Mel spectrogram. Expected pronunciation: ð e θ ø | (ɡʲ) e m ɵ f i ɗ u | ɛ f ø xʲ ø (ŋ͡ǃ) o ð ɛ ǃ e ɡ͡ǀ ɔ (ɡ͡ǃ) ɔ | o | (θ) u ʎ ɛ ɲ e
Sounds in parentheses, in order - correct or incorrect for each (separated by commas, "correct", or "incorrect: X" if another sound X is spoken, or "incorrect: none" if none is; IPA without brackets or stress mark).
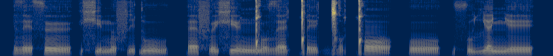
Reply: incorrect: xʲ, correct, incorrect: ǃ, correct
